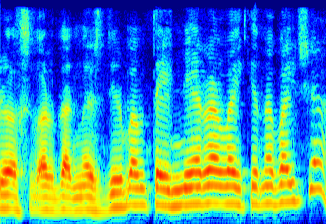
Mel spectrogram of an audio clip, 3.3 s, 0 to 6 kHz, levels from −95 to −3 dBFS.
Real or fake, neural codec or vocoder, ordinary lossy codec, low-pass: real; none; AAC, 32 kbps; 5.4 kHz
